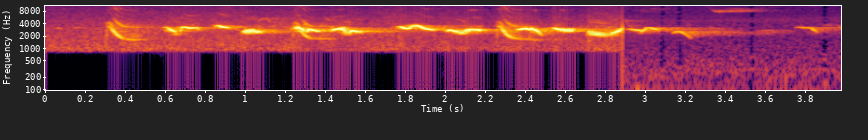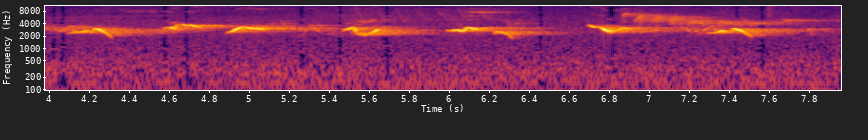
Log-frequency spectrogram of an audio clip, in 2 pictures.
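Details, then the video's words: Sanhaço vermelho, a red tanager, singing a brisk run of short slurred chirps that dip and rise, closely repeated, loud and dense for the first three seconds, then softer and more spaced phrases. "PÁSSARO SANHAÇO VERMELHO"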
